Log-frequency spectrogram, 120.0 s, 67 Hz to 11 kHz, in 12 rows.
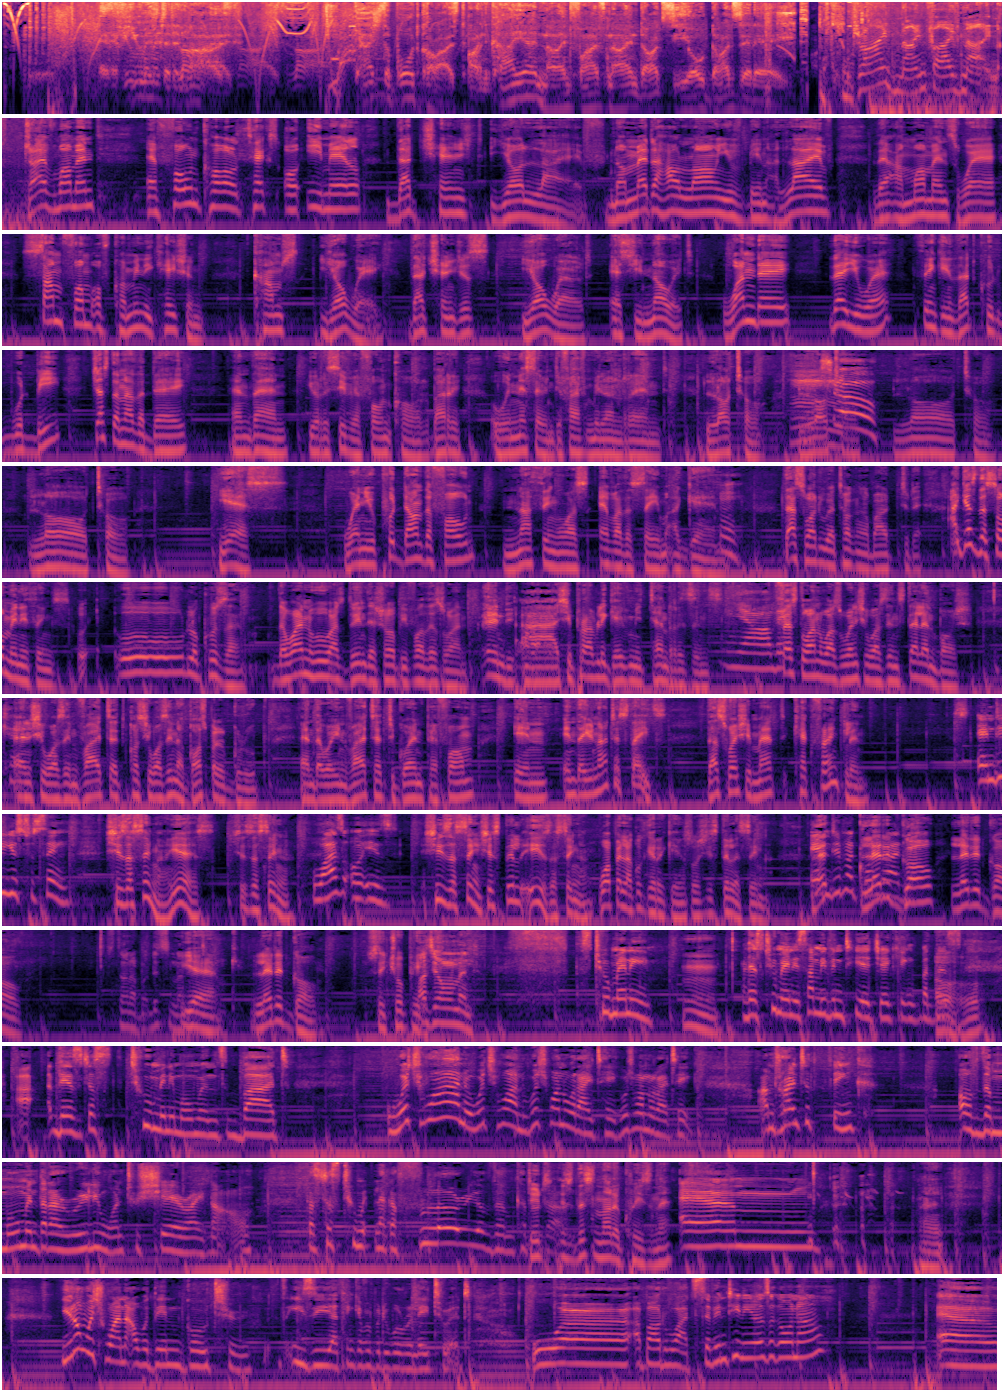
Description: Our Drive 959 listeners had some touching stories to share.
